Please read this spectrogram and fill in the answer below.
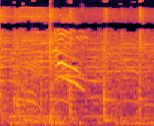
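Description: Music with a beat and a cat's meow in it; one meow falls in pitch about two thirds of a second in.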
